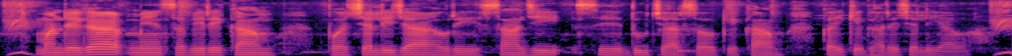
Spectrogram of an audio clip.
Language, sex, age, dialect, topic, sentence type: Bhojpuri, male, 51-55, Northern, banking, statement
